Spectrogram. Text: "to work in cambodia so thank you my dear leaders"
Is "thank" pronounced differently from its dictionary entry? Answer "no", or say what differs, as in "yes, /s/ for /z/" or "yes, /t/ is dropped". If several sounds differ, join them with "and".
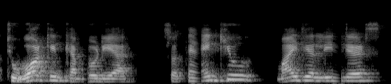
yes, /t/ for /θ/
